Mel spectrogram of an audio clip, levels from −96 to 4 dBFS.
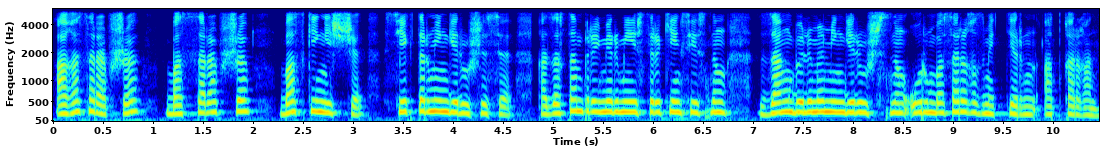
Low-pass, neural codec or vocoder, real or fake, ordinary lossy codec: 5.4 kHz; none; real; none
